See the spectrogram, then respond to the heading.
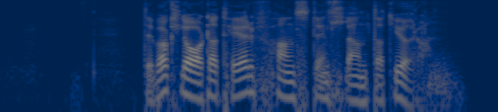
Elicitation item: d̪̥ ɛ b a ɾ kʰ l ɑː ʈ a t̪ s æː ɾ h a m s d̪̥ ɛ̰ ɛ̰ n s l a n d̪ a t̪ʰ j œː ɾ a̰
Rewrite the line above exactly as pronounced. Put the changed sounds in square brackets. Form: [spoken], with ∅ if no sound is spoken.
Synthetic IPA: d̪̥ ɛ [v] a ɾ kʰ l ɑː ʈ a t̪ [h] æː ɾ [f] a [n] s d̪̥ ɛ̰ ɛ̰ n s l a n [t̪] a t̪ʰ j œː ɾ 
